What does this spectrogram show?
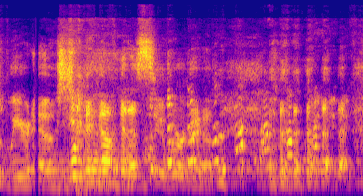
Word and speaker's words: Subaru: Who are these weirdos showing up in a Subaru?" Or Subaru? Subaru. Yeah, that's how they say it in Germany.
